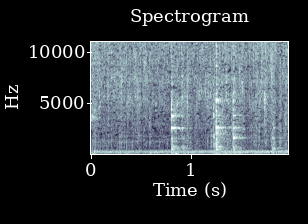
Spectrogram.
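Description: Chicken browns in a pan with a steady sizzle, broken by a few sharp stirring or turning scrapes close by.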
